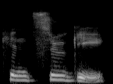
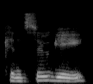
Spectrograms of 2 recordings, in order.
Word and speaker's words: kintsugi: It's called kintsugi, and it's taking something that's broken, like a broken bowl, and mending it with resin that is embedded with gold.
